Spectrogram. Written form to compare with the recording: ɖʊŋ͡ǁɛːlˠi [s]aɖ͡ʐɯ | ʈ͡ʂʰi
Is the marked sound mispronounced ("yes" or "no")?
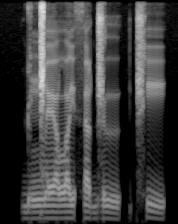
yes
